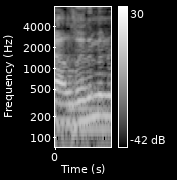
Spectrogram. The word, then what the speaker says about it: Linaman: Z Rebecca Hughes B linaman rhymes with cinnamon Nick Harper Stephanie Hess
